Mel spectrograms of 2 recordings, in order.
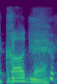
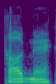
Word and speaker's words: cognac: No, the cognac, the cognac. – Why do you have to pronounce all the letters? – I'm American. Cognac. – It's cognac. You know it's cognac. – I know it is, but I'm American.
